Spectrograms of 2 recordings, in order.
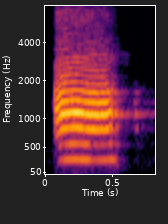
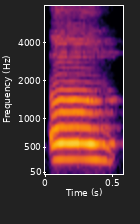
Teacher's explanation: an que é o som nasal da vogal a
